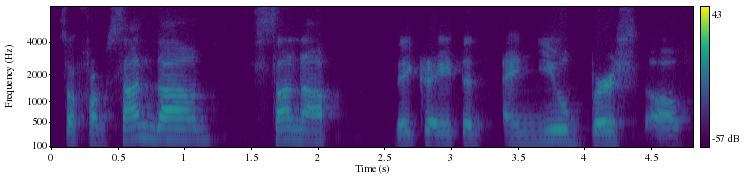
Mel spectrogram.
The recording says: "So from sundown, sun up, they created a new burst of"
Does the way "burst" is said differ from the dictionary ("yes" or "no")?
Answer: no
